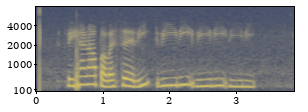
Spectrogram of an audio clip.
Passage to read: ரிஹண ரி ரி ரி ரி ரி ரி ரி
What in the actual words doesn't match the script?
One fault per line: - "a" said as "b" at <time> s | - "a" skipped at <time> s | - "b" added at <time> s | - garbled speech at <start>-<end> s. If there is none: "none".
- "பவச" added at 0.9 s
